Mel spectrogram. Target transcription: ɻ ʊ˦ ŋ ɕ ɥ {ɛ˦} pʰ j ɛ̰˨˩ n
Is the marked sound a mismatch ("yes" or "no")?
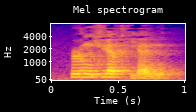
no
